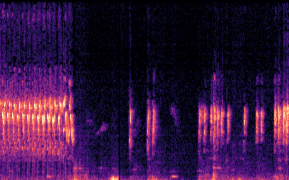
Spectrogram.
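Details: Sogon, or bar-winged prinia, in a provocation recording: a fast, high, buzzy trill for over a second, then a pause and clusters of short, sharp, high chips in uneven bursts.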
